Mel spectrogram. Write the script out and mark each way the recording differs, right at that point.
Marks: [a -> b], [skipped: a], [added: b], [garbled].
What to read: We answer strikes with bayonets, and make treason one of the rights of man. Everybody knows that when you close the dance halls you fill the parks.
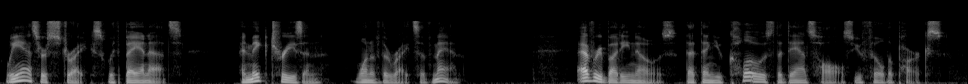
We answer strikes with bayonets, and make treason one of the rights of man. Everybody knows that [when -> then] you close the dance halls you fill the parks.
